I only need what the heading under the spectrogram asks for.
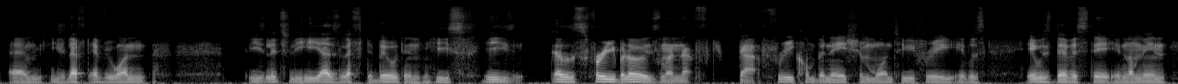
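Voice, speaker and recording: A young man casually recapping a manga chapter, rambling and excitable, with lots of fillers and laughs. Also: low voice. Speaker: manga reviewer.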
